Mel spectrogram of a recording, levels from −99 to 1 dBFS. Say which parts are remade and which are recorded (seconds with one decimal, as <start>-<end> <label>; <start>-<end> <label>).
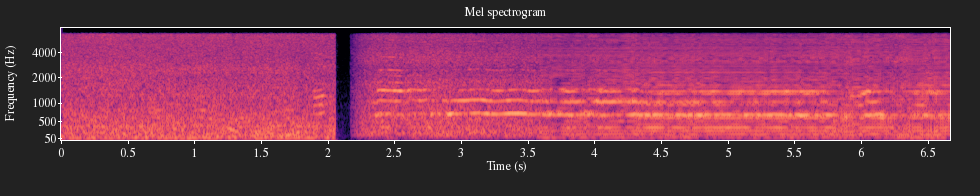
0.0-3.6 recorded; 3.6-6.7 remade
